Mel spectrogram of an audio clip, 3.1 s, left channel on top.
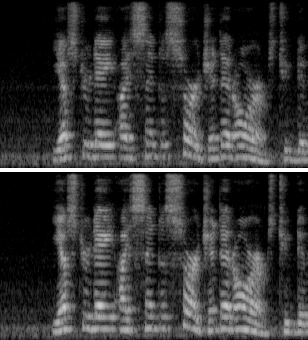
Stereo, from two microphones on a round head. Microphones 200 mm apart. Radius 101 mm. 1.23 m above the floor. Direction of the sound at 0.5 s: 30° right (ahead or behind).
